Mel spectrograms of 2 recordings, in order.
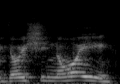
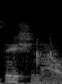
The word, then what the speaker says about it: Deschanel: There she is, Zoe Deutschinoi. Does look like a Katy Is that how you Perry. pronounce her name? No, it's Deschanel.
